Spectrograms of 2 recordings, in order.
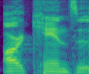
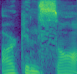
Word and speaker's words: Arkansas: would have made Kansas why don't we just say Kansas and Arkansas since they're spelled the same way why do we say Arkansas you ever hear your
